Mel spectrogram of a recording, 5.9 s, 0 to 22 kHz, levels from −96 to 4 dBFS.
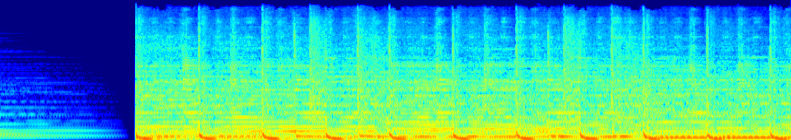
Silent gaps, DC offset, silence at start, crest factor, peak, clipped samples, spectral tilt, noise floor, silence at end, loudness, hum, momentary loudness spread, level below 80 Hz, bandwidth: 0.97-1.01 s; under 0.1%; 0 s; 10 dB; -14 dBFS; under 0.1%; -5.5 dB/octave; -57 dBFS; 0 s; -24 LUFS; none; 1 LU; -28 dBFS; 18.5 kHz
